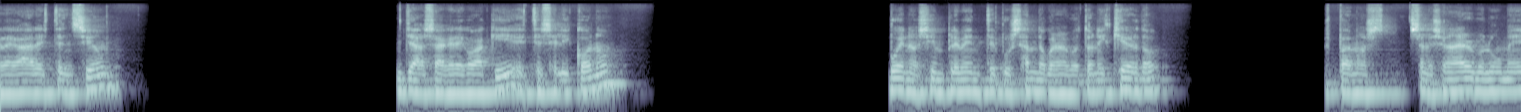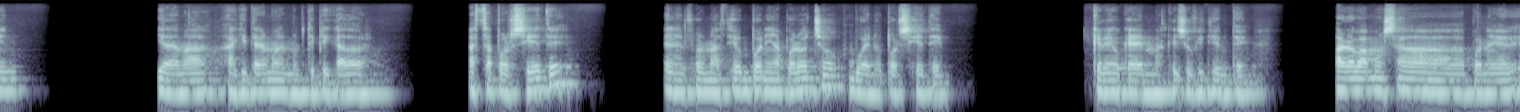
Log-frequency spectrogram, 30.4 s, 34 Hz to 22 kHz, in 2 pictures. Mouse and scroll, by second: 1.0 click, 9.9 click, 12.9-14.9 drag, 17.1-18.8 drag, 23.3 scroll down 3, 30.0 click.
